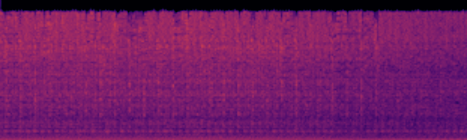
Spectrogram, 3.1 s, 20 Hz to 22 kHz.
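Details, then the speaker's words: 196 cc 3 hp single-cylinder diesel on normal diesel as a baseline, thumping steadily but a bit choppy at about 2500 rpm under a 70-amp alternator and resistor load; exhaust temperature slightly higher than expected, otherwise running normally. "first we switch on the alternator then the cooling fans and now the four resistors for the load and immediately you can hear the little engine"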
